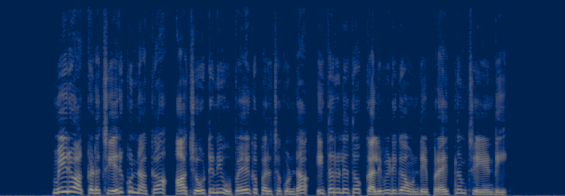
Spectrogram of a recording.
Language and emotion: Telugu, neutral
